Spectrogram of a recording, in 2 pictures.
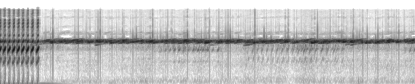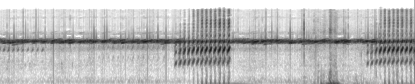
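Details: At night in the Albany Pine Bush, a gray tree frog gives loud, rapid pulsed trills at the start, near six seconds and at the end. Softer distant trills and a constant high-pitched buzzing chorus continue between them.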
